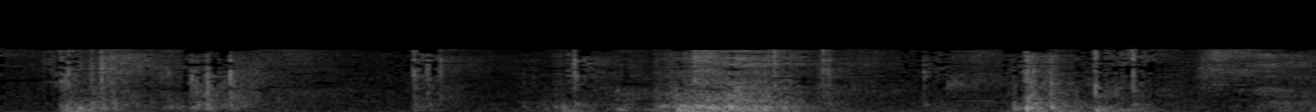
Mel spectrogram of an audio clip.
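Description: Hands working at the Chevrolet Spark's battery negative terminal clamp and cable: irregular clicks, metallic knocks and scraping handling noise. A longer scraping rush comes about three and a half seconds in, and a cluster of sharp clicks follows around five seconds.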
